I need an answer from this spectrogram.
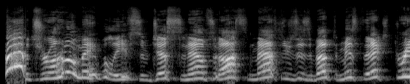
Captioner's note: scream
